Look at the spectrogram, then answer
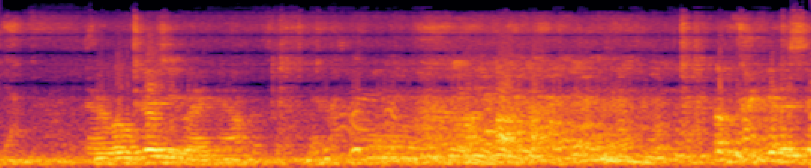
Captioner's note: audience laughs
